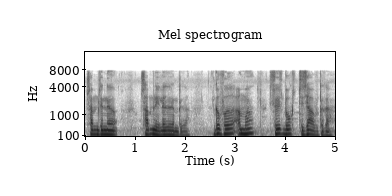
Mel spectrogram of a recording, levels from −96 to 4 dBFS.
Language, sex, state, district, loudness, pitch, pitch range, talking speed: Wancho, male, Arunachal Pradesh, Longding, -15 LUFS, 140 Hz, 125-155 Hz, 165 wpm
